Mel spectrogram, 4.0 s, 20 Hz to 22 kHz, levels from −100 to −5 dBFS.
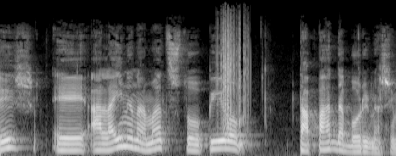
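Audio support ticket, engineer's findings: Cable scratch noise, 2.16 to 2.52 s, right after "είναι ένα μάτς στο". Dense, uneven scratching burst over the speech, only a few dB below it. Likely a worn cable or connector being moved: unstable contact resistance rapidly modulating the signal path. Reseat or replace the lead.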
